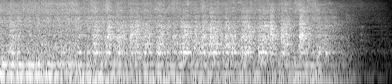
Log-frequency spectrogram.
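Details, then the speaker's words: Turbo street truck build, first start before turbo fitted: sharp ticks about four a second over a rough idle before engine dies; noise thought top end, maybe lifters, unconfirmed; water then seen from exhaust, blamed on gasket paper, oil filter to be checked. "What's making that noise? Where is it making that noise? sounded top end."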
